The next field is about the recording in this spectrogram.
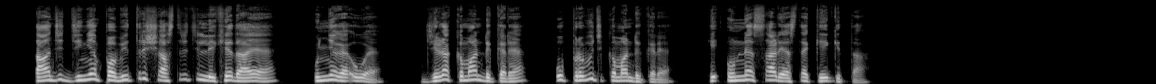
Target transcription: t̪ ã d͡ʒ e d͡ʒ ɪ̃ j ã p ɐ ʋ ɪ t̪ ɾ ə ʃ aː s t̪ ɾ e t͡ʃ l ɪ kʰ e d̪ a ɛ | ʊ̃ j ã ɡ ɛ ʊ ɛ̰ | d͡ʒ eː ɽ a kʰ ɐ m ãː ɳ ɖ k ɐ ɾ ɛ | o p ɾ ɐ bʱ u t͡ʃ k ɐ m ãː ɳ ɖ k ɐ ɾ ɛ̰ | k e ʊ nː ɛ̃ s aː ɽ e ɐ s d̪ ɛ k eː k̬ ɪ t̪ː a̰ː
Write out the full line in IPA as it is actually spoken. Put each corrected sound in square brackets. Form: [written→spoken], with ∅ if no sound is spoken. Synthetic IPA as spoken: t̪ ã d͡ʒ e d͡ʒ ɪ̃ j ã p ɐ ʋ ɪ t̪ ɾ ə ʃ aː s t̪ ɾ e t͡ʃ l ɪ kʰ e d̪ a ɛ | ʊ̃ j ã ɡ ɛ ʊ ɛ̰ | d͡ʒ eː ɽ a [kʰ→k] ɐ m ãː ɳ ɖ k ɐ ɾ ɛ | o p ɾ ɐ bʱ u t͡ʃ k ɐ m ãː ɳ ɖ k ɐ ɾ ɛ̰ | k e ʊ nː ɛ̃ s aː ɽ e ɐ s [d̪→t̪] ɛ k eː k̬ ɪ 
